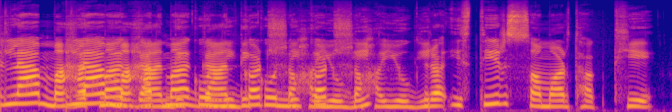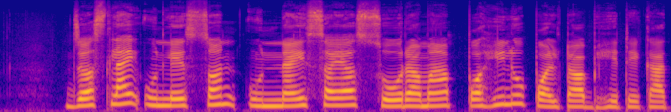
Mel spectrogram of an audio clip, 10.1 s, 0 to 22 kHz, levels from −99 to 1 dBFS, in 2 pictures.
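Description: A doubled audio track runs from 0.49 s to 3.21 s: the speech is heard twice, a second full-band copy trailing the first by about half a second at roughly the same loudness. The copy is dry, with no decay or room colour, and it cuts in and drops out abruptly at those edges. The likely cause is the signal being captured again through a slower path, so two identical streams end up mixed out of step.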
